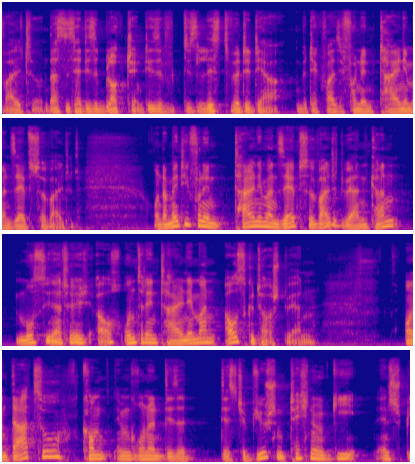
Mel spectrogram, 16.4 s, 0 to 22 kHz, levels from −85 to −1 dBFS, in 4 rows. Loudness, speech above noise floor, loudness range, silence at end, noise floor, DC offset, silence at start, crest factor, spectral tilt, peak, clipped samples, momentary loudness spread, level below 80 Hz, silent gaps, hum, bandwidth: -27 LUFS; 25 dB; 3 LU; 0 s; -51 dBFS; under 0.1%; 0 s; 20 dB; -5 dB/octave; -8 dBFS; under 0.1%; 11 LU; -50 dBFS; none; none; 16 kHz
